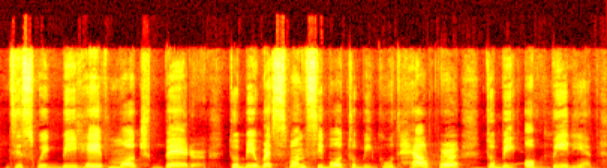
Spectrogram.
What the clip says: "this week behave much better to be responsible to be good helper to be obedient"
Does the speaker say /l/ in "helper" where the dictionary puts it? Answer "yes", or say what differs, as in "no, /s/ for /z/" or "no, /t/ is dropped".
yes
